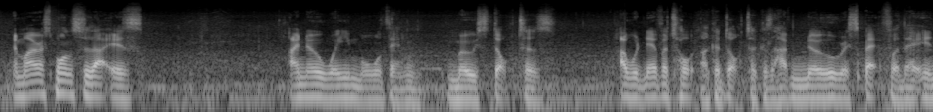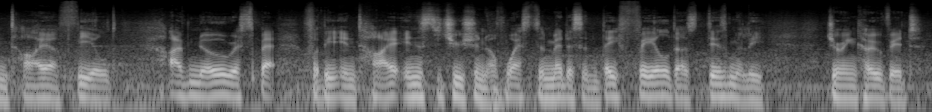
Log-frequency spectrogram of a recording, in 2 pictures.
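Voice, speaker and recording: A man in his fifties speaks in a low voice, earnest and opinionated, with a chatty vlog manner. He is walking outdoors on a city street. Traffic and street noise come through clearly behind him. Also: steady tone, fairly quick, darkish tone. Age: 50s. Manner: opinionated, earnest, conversational with frequent asides. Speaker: vlogger. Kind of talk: casual walking vlog monologue. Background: traffic and urban street noise.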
